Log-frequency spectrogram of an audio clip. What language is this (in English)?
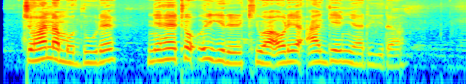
Kikuyu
